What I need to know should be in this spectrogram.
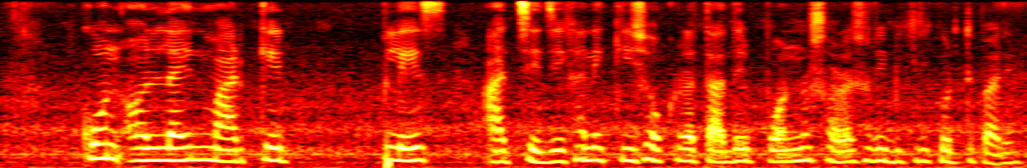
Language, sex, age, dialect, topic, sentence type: Bengali, female, 18-24, Western, agriculture, statement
